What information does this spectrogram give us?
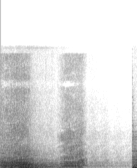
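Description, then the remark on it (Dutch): A bear's loud, deep roar-growl rumbles for over a second as it advances, fades into a lower grumbling tail, then a sharp new burst cuts in at the very end. “Zo te zien was de beer niet langer bang meer, want hij kwam luid grommend op Pluisje af.”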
